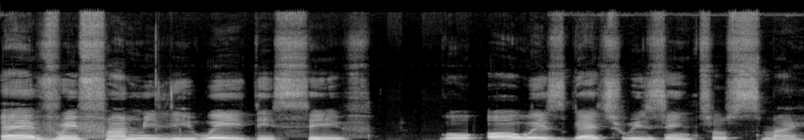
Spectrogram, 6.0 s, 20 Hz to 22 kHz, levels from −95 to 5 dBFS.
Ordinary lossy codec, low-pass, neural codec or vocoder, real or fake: none; none; none; real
